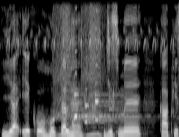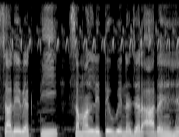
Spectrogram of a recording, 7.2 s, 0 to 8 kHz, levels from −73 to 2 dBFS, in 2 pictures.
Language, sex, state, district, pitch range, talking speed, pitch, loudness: Hindi, male, Jharkhand, Deoghar, 175-205 Hz, 125 wpm, 190 Hz, -16 LUFS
